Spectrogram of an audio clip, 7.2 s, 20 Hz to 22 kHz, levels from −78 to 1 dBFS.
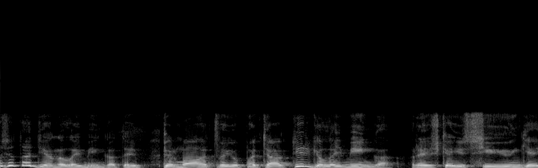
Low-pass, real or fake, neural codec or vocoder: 7.2 kHz; real; none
